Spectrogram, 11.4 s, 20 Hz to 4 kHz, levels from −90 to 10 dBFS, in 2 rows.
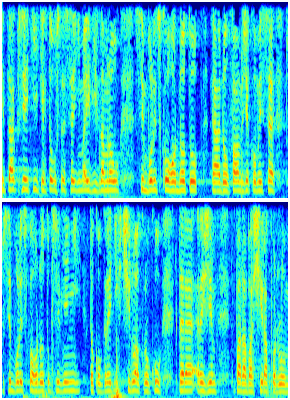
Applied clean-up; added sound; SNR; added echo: none; Sink (filling or washing) / Water tap, faucet; 13 dB; none.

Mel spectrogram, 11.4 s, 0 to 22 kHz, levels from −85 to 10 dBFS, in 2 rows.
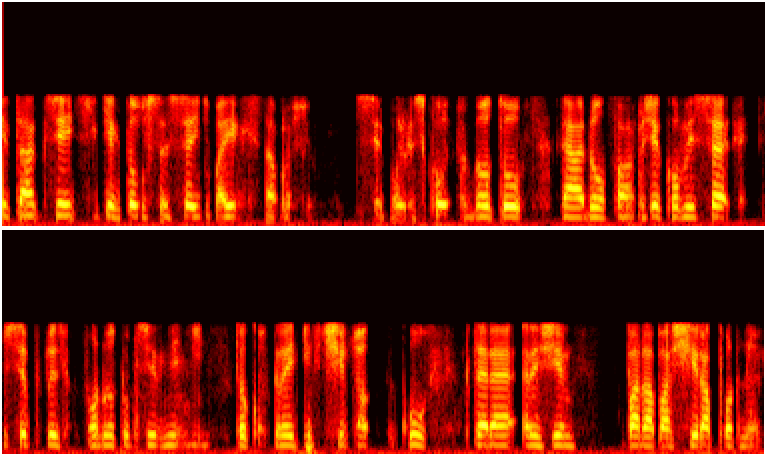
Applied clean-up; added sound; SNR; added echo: neural diffusion model UNIVERSE++.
